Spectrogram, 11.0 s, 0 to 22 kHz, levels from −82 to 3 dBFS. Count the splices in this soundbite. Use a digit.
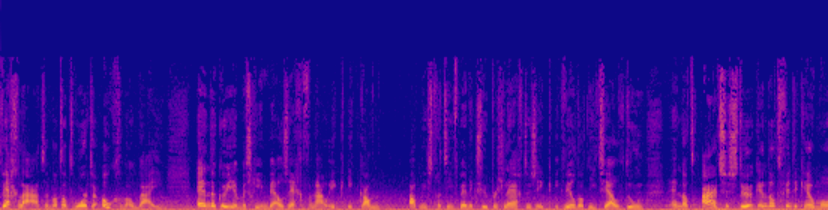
1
